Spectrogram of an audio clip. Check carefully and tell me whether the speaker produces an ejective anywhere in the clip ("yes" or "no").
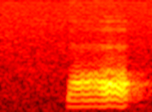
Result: no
